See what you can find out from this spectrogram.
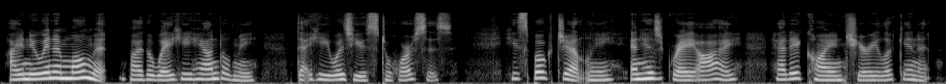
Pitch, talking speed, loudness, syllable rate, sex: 230 Hz, 195 wpm, -17 LUFS, 4.7 syllables/s, female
